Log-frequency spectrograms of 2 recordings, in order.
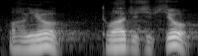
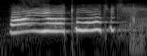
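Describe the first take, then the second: First: It is said in a male voice. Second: It is said in a put-on female voice.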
